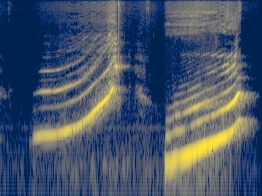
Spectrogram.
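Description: Two smooth upward glides, one after another, like a slide whistle, most likely a singing voice imitating it; each sweep rises steadily in pitch, clear and unaccompanied.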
